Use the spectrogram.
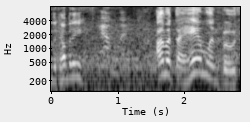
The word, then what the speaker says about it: Hamelin: How you pronounce the name of the company? Hamelin.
